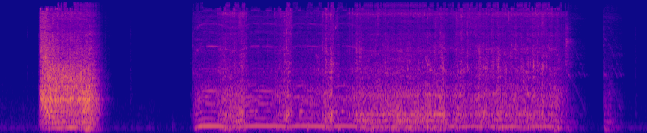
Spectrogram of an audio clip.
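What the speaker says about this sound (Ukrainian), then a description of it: "Перебиваю їх блендером, щоб краще вони і швидше зварилися." A blender purees red currants in two bursts, a short pulse and then a longer steady run of several seconds, with a brief buzz at the end.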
